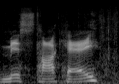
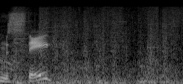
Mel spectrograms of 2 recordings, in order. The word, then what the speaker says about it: MS_TAK_E: Oh, there was a viewer that I had forever, and their name was MS_TAK_E, so I thought it was Miss Take. And I found out like years later that it was actually pronounced mistake.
